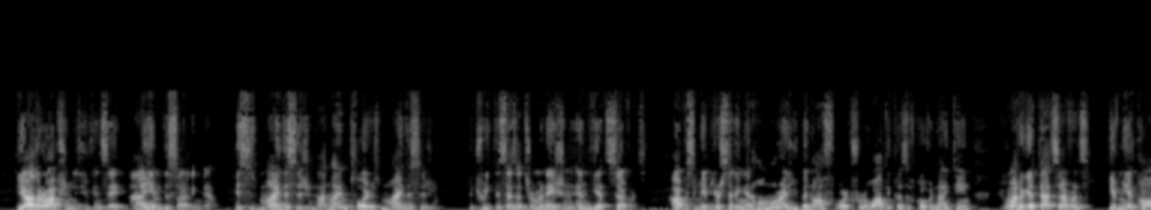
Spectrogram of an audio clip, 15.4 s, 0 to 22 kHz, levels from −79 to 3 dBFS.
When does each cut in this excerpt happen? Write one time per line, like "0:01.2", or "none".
0:09.2
0:13.2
